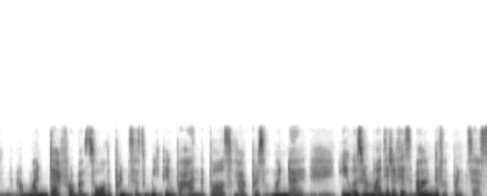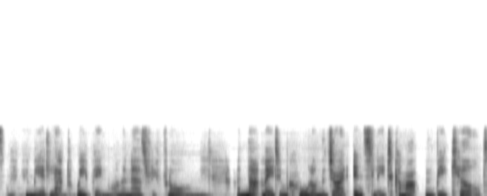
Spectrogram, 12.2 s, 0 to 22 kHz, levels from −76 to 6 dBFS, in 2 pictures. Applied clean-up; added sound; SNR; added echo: neural mask model RNNoise.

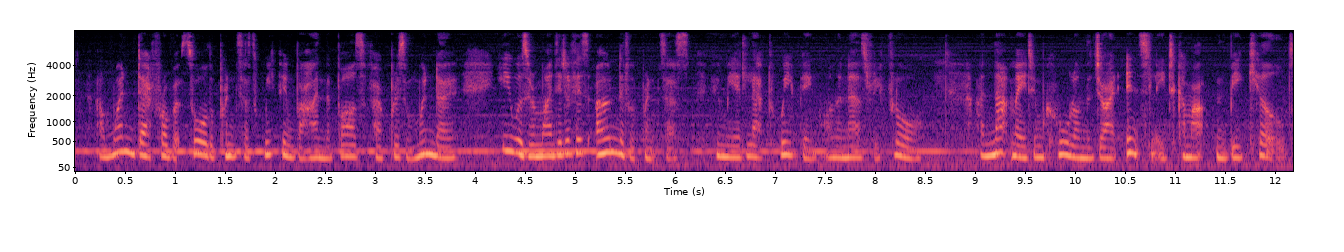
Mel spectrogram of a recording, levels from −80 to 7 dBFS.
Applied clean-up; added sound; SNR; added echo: none; Train; 10 dB; none.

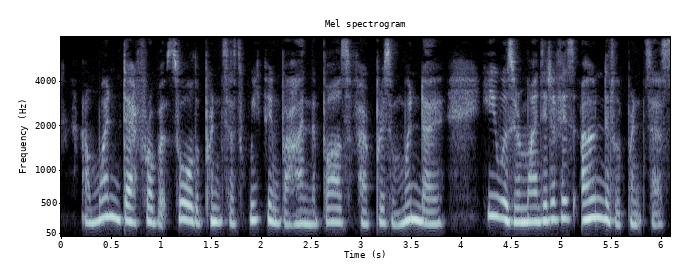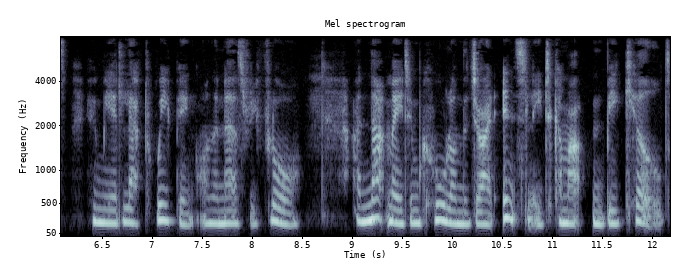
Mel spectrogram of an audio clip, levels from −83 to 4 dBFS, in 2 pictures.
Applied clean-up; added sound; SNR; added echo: none; none; none; none.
